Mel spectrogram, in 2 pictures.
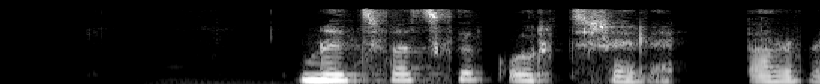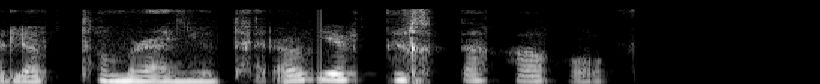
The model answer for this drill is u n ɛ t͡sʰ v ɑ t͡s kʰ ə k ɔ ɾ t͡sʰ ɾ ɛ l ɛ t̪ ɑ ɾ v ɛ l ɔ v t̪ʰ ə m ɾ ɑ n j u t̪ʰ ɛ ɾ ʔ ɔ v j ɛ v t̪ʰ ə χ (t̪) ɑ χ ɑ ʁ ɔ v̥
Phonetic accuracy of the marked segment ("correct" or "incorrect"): correct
